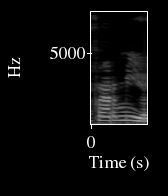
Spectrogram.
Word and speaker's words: Fermi: dengan bisa ditulis juga 1,2 FM atau Fermi ya bacanya, di mana R-nya menjadi 1,2 dikali A pangkat 1/3 Fermi.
